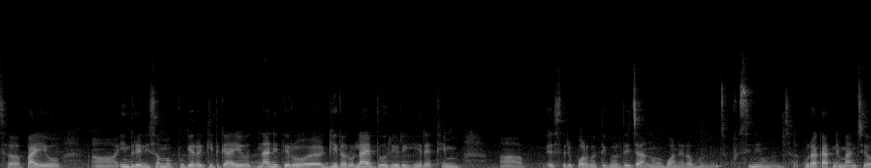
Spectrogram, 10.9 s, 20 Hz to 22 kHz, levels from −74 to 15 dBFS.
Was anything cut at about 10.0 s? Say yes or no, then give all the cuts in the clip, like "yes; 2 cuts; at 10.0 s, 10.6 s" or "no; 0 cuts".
yes; 1 cut; at 10.0 s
